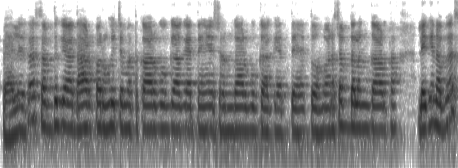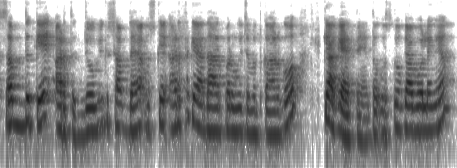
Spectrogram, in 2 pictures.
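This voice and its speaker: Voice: medium pitch, fairly even intonation, moderate pace, mellow, echoey room. A Hindi teacher leading an exam-prep class, explaining with everyday examples, asking questions and checking in often. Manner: asks rhetorical questions and says "ठीक है" often.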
